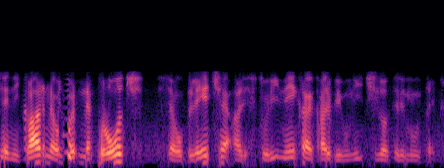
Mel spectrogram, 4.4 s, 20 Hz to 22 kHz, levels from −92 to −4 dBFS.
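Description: A steady, raspy 60 Hz mains buzz runs under the whole clip, roughly 20 dB below the speech. Its harmonics come from switching spikes leaking into the signal path. Throughout, the speech is heavily damaged by the Codec 2 vocoder. It is confined to 300 Hz to 3.5 kHz and resynthesised from pitch, voicing and envelope parameters, which sounds robotic and buzzy and fits a 2.4 kbit/s mode. From 0.58 to 0.70 s, between "nikar ne" and "proč se obleče ali", bit errors on the digital voice radio corrupt a few vocoder frames at around one bit in ten. The voice lurches in pitch and level and breaks into warbling gibberish.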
